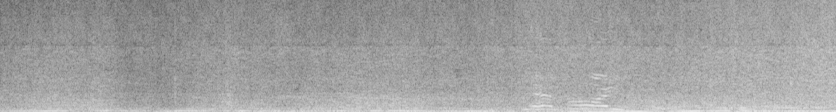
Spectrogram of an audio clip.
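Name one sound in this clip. An off-road vehicle's engine roars as it drives through mud.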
